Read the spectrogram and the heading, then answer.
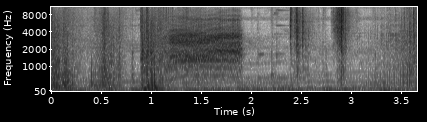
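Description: A massive vulture with gold and blue feathers gives a loud, harsh, rasping caw, with a flutter and a couple of soft thuds as it lands on a path. No one speaks.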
